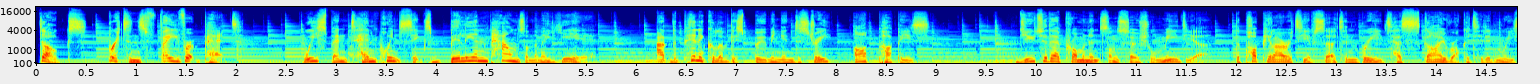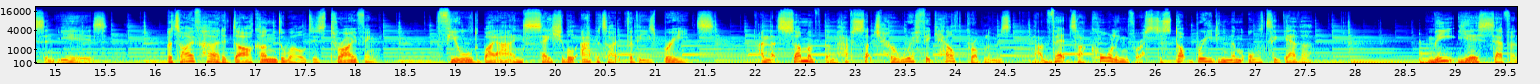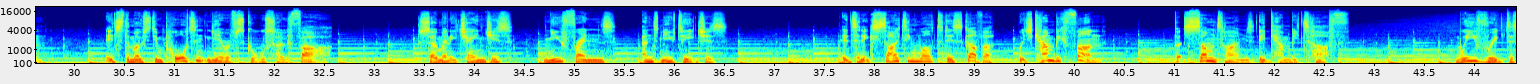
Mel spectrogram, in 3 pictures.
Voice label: DOCUMENTARY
